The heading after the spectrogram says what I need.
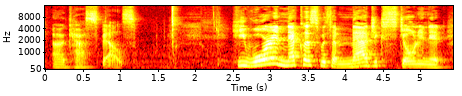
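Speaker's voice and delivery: ordinary delivery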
